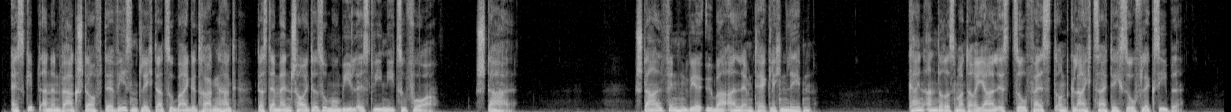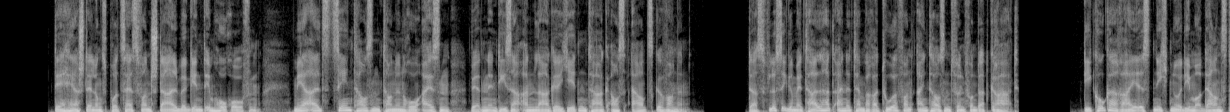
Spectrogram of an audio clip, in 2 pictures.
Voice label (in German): kommentar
